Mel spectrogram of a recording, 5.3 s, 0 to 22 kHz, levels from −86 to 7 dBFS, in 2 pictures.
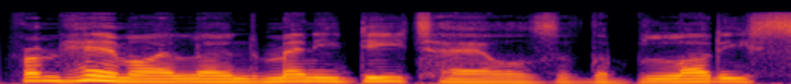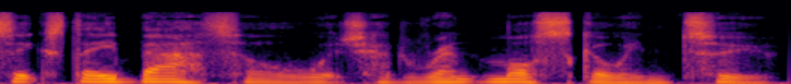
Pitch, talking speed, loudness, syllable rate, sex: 130 Hz, 205 wpm, -17 LUFS, 4.6 syllables/s, male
